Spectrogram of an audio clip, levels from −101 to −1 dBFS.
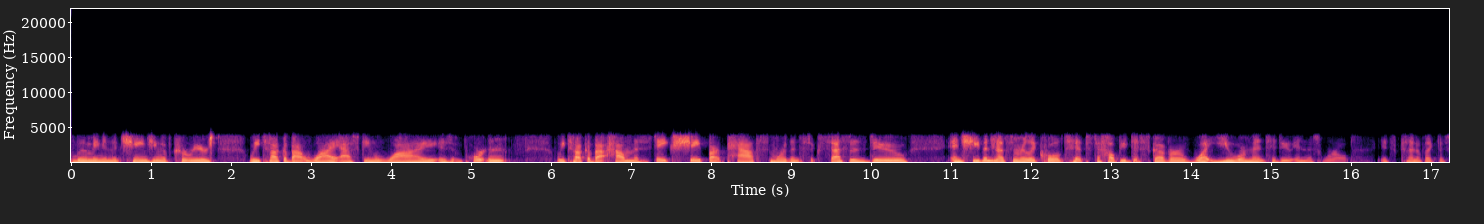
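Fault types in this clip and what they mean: G.729 codec: the whole clip runs through this 8 kbit/s VoIP codec, which rebuilds speech from a vocal tract filter, a pitch predictor and a few pulses per frame. Nothing above 4 kHz gets through, so the speech sounds narrow, a bit rough and plainly synthetic throughout.
VoIP packet loss concealed by the speech codec: four dropouts where the decoder guessed from its last pitch and filter, fading out into a buzzy tone or coloured noise. They land at 4.77 s, at 7.11 s after "talk about how" (the longest, about 90 ms), at 8.67 s before "more than successes do", and at 13.29 s after "tips to help you".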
